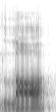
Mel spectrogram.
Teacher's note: law, and that's somewhere in between the o and ah sound. And in, of course, British English, modern British English, it's an o, law, the law.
